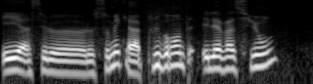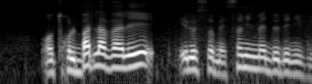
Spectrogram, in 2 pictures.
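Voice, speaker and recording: A man with a fairly high voice talks at a fairly quick pace, his intonation lively. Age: 30s. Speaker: mountaineer. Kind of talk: interview. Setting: outdoors. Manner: halting.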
